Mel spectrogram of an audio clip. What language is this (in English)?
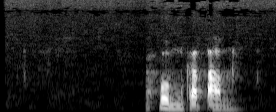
Thai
